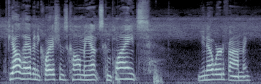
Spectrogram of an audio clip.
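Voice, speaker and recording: Over noticeable background noise, a woman with an Appalachian accent speaks with fairly even intonation. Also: fairly high pitch for a woman. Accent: Appalachian drawl. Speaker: druid teacher. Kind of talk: teaching talk to camera. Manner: blunt, feisty.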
